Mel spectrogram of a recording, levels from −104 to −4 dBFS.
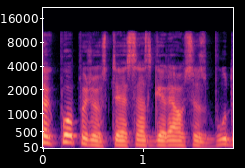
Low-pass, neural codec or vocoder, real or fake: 10.8 kHz; none; real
